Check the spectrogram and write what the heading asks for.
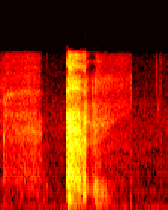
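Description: A man takes a short breath in, then gives one sharp cough to clear his throat about a second in.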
